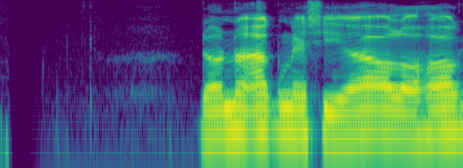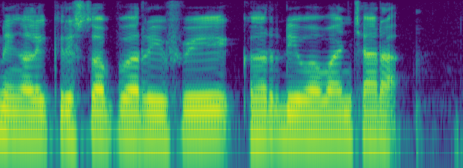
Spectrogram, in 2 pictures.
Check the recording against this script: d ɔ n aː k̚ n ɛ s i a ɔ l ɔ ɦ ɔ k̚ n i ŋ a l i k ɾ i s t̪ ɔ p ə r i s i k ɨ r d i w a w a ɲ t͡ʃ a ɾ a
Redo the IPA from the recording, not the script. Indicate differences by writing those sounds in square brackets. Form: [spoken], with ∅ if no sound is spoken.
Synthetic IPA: d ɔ n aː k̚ n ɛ s i a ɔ l ɔ ɦ ɔ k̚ n i ŋ a l i k ɾ i s t̪ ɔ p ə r i [f] i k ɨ r d i w a w a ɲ t͡ʃ a ɾ a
